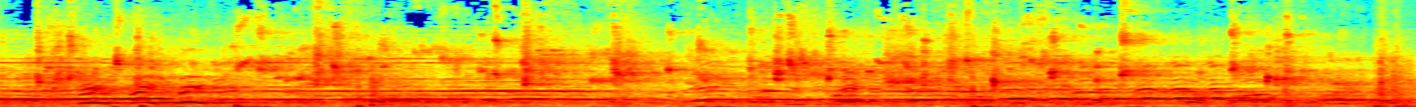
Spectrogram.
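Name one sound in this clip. A crowd of spectators murmurs in the background.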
